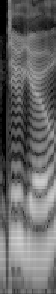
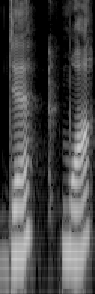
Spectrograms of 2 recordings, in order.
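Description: First: The name is said like English 'do you'. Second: The name is said with a French pronunciation. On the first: The speaker calls it wrong. "But I like to say do you" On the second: The speaker calls it right. "You're correct. It's Dumois"

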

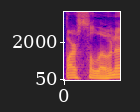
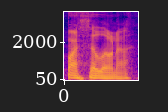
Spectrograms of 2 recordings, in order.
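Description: First: The c is said as a plain s. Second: The c is said with a lisp, like th. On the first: "you know it's pronounced Barcelona" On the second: "the king of Spain had a lisp"

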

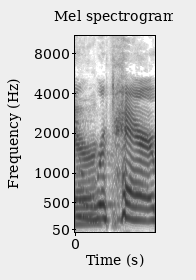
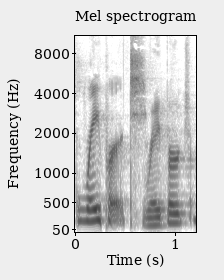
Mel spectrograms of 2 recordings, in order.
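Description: First: The name ends like 'pair', with no t. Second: The name ends with a clear t sound. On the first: The speaker calls it wrong. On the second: The speaker calls it right.

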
